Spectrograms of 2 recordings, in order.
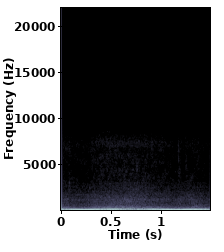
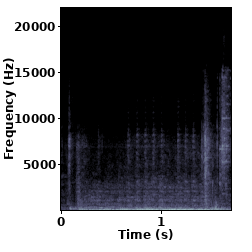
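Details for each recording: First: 1972 Chevrolet Impala V8 on second start attempt after the coil wire was refitted: deep, even low rumble with no stumble or skipped firing, slow to respond to throttle, idling smoothly on all 8 cylinders. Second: 1972 Chevrolet Impala V8, unstarted since Sunday after rocker arm work, throttle pumped twice: steady starter churning with no firing catch, cranks but no spark because the coil wire was left out of the coil.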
